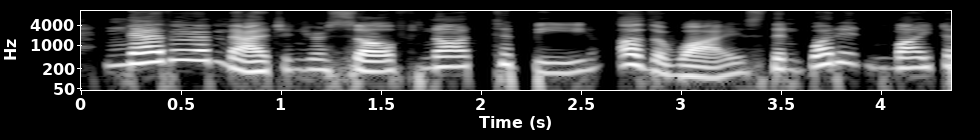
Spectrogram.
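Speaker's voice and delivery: put-on high, loud fussy old duchess. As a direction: prattle like a silly duchess. Duchess character voice.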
